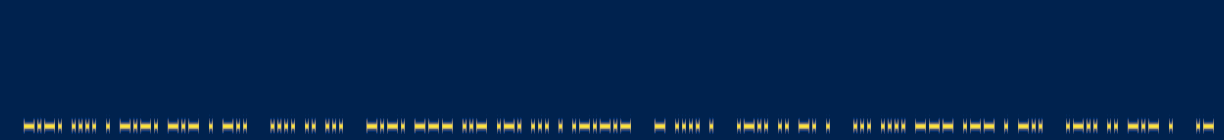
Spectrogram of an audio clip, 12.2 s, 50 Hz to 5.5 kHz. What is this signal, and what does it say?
Morse code, heard as a keyed tone, about 35 wpm, 600 Hz. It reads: CHECKED HIS COURSE. THE LINE SHOWED LIKE A
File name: the old man and the sea / the old man and the sea 1 35wpm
